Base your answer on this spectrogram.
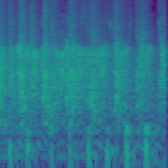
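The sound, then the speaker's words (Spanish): Sustained applause from a crowd, a dense, steady wash of many hands clapping at once, loud and continuous with small surges in intensity throughout. “Un aplauso fuerte.”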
